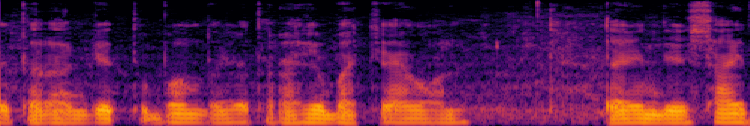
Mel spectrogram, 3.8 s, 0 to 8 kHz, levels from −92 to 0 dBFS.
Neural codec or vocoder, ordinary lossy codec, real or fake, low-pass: codec, 16 kHz, 16 kbps, FreqCodec, larger model; none; fake; none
